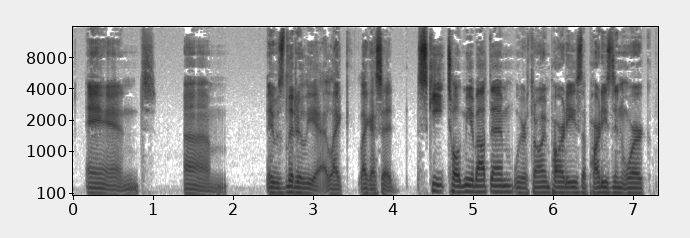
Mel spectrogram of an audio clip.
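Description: A man with an American accent talks at a fairly quick pace in a fairly low, dark, mellow voice. His pitch varies in an ordinary way. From California. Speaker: tour manager. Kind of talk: casual interview chat.

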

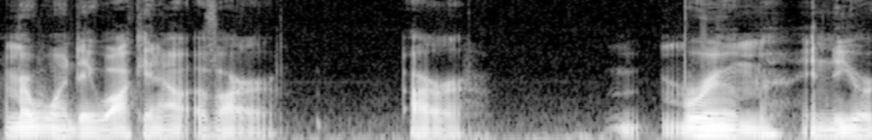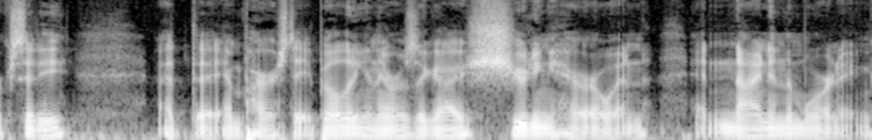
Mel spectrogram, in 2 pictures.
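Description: A man speaks in a very deep, low voice at a fairly quick pace. Long, frequent pauses break up his speech. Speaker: podcast host. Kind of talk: casual chat.

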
